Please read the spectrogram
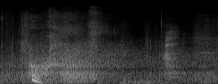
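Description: A man's 'whew', a sigh whose pitch falls steeply, trailing off into a long breathy exhale.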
